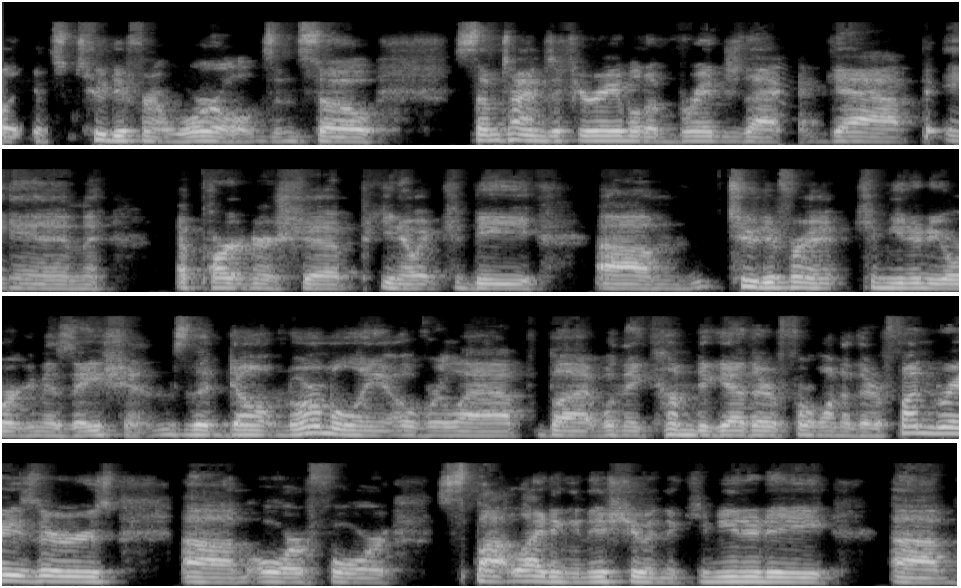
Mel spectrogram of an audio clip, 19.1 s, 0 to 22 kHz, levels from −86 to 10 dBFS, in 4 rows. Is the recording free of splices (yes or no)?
yes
